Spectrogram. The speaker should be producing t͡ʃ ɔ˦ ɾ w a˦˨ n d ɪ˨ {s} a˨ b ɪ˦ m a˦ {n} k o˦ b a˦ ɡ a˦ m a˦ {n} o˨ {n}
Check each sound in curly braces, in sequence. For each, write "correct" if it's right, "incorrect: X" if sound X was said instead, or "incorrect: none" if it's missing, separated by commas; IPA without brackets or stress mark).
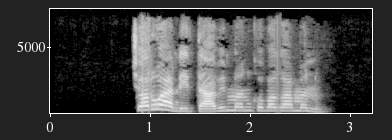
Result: incorrect: t, correct, correct, incorrect: none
